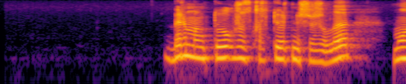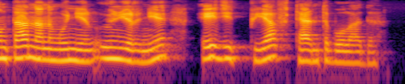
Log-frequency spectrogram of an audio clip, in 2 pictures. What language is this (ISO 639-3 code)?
kaz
